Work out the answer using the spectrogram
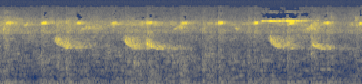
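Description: Birds calling: short whistled calls, each falling in pitch, repeating about once a second and sometimes in quick pairs, over a fainter, faster high-pitched ticking.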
